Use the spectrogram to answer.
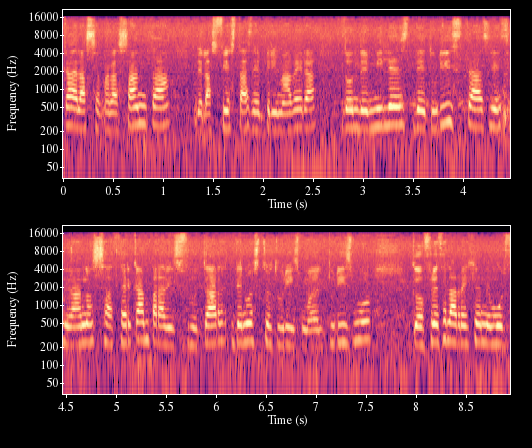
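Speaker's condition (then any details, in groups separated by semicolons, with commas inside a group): No condition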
